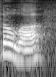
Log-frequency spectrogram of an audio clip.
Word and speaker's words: Wille: buy Patti's pearls com search Ellen Villa last name is spelled WI ll e the style is fortune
